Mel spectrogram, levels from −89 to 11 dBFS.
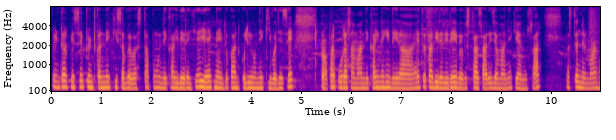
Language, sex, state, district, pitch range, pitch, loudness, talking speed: Hindi, female, Uttar Pradesh, Etah, 175-195 Hz, 185 Hz, -17 LUFS, 220 wpm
